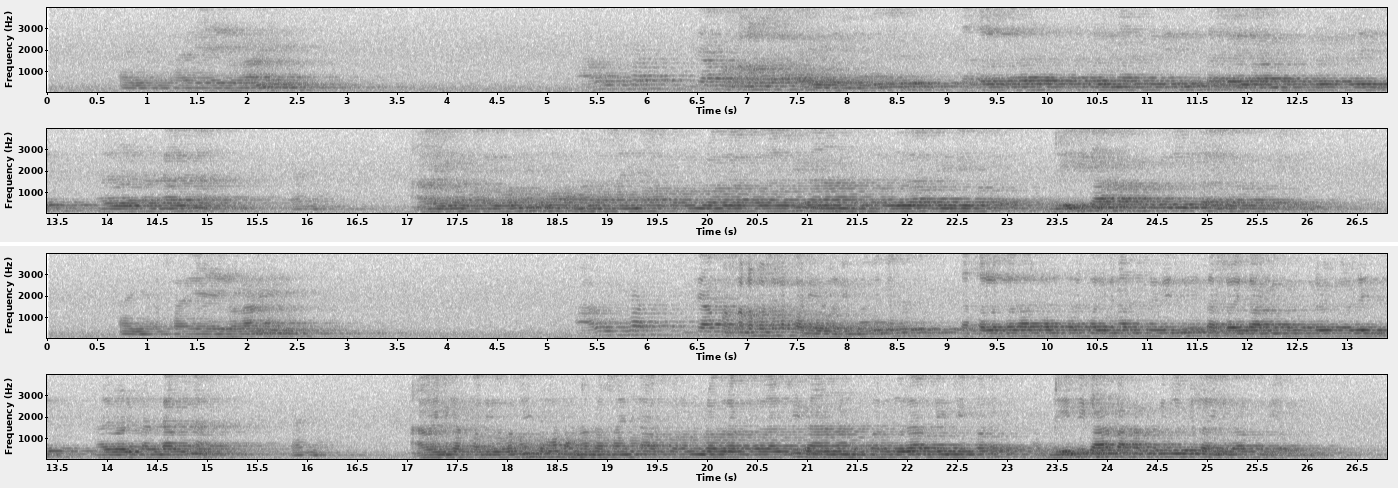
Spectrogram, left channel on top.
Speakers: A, on the right; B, on the right.
A: ଆଜ୍ଞା।
B: ଚାଷ ଏ ହେଇଗଲାଣି। ଆଉ ଏଇନିକା କିଛି ଆଉ ଫସଲ ଫସଲ କରିହବନି
A: ହ୍ୟାଲୋ
B: ପାଣି ଯୋଗୁ। ଚାଷ ଲୋକ ଯାହା ଥରେ ଥରେ କରିକିନା <unintelligible> ପକେଇ ଦେଇଛନ୍ତି ଚାଷ ସହିତ ଆମେ ଥରେ ଥରେ ବି କରିଦେଇଛୁ ନଈବଢି ପାଣିଟା ଆଉଛି ନା।
A: ଆଜ୍ଞା।
B: ଆଉ ଏଇନିକା କରିହେବନି, ଯାହା ଧାନ ଚାଷ ଏଇନିକା ଆଉ। <unintelligible> କରାଯାଉଛି ଗାଁ ବା ହେକରେ ଯୋଉଗୁରା ବ୍ରିଜ୍ ଏକରେ। ଆଉ ବ୍ରିଜ୍ ଗାଁ ପାଖାପାଖି ଯୋଉ ବିଲ ଏଇନିକା ଆଉ କରିହେବନି କିଛି।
